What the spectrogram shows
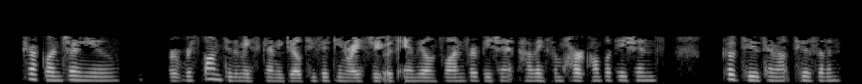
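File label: Fire Dispatch, Scanner audio recording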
